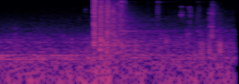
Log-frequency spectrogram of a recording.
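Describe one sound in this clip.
A gun fires a single loud shot.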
